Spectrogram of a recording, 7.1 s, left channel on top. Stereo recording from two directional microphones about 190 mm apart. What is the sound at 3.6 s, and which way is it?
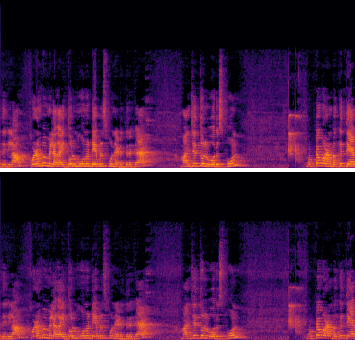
A woman's voice, 50° left (ahead or behind).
